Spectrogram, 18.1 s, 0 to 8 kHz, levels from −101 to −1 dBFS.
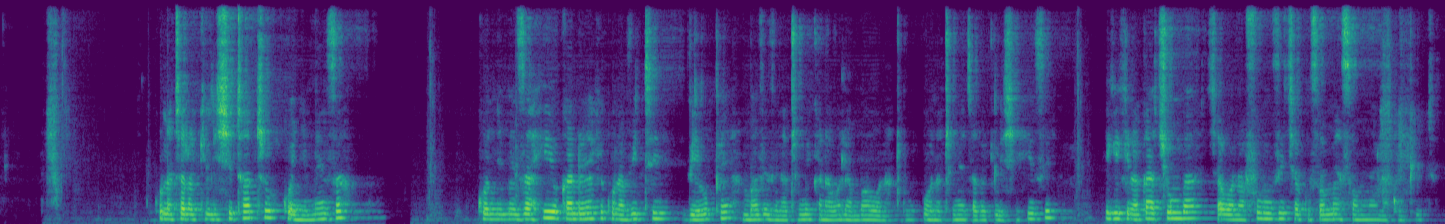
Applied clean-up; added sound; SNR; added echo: neural separator model SepFormer DNS4.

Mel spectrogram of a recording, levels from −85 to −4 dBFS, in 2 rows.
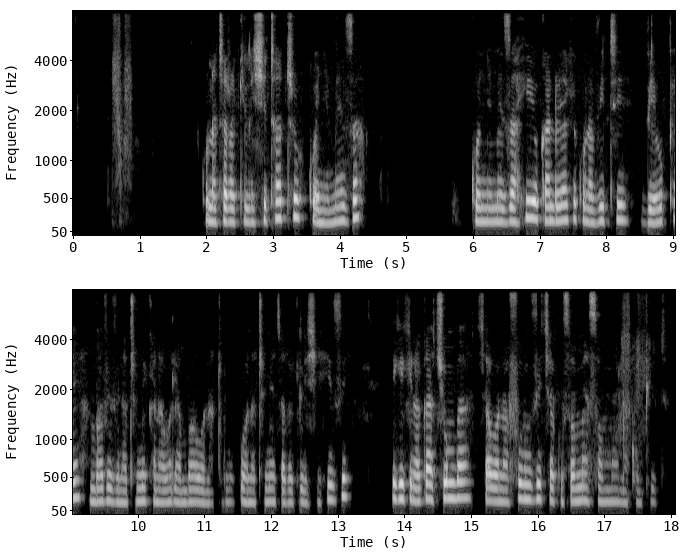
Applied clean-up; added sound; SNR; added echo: none; none; none; none.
